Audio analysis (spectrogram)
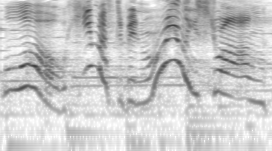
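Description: A tiny childlike fairy for a video game. She is chirpy and curious, with an extremely high, very animated squeak, set in long reverb over clear music. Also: takes it slowly, full character voice. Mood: excited. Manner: squeaky, exclamatory, wide-eyed. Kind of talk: scripted video game dialogue.

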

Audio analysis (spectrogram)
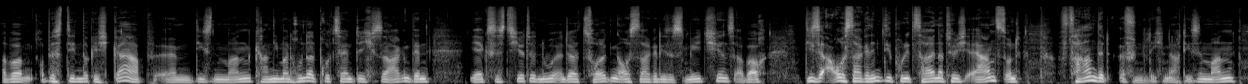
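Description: Man, middle-aged, raspy voice, very dry close sound, factual podcast reporter, measured delivery. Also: mid-range voice, darkish tone, no room sound. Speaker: true-crime podcast co-host and crime reporter. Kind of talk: journalistic podcast storytelling in dialogue.

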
